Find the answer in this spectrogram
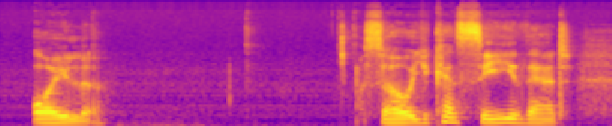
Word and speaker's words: Eule: So, for example, if we put E and U together, it will be pronounced like oi, not EU, but oi. Okay, the example for this letter is, for example, Eule.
